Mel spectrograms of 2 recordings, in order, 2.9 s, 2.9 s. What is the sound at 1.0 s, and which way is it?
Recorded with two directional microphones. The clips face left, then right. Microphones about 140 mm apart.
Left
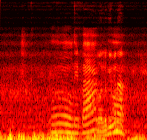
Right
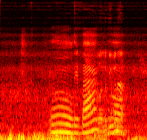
Speech, 85° right.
